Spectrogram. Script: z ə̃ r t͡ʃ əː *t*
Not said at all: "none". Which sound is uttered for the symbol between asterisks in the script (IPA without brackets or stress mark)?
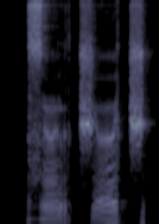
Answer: t͡ʃ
